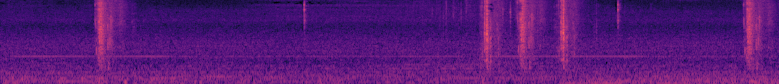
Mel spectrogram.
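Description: Short soft clicks sound as menu entries are switched.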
